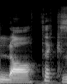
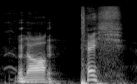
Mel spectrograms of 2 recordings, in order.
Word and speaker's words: LaTeX: Og Julian Ravn Trapp-Meyer spør på YouTube om den støtter latex, latex og det gjør den ikke. – Ja, det heter faktisk latex har jeg fått høre for folk. – Latex. – Ja, det uttales visst sånn.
